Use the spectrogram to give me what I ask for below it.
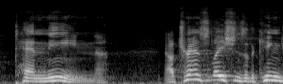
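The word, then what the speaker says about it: תנין: It's the Hebrew word for dragon is the word pronounced tenin.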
